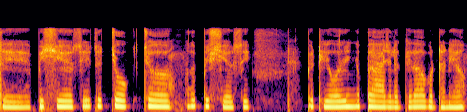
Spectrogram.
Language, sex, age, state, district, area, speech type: Dogri, female, 45-60, Jammu and Kashmir, Reasi, rural, spontaneous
